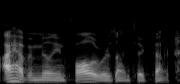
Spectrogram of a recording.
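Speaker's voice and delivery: normal talking voice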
